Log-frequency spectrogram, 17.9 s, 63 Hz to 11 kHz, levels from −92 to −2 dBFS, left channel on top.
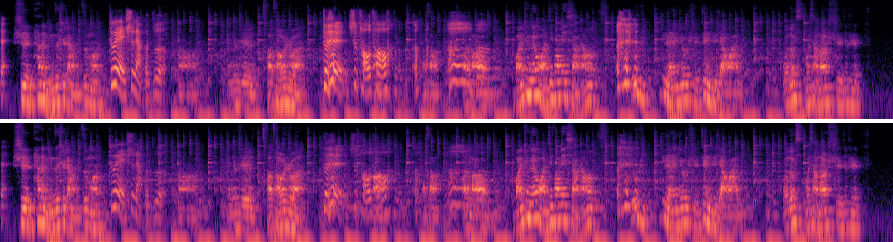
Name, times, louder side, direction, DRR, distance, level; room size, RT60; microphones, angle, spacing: voice 1, 0.3-2.1 3.6-4.0 4.5-6.1 7.5-7.8 8.4-8.8 9.2-9.8 10.3-12.1 12.6-12.9 13.2-14.8 15.7-17.2, right 1 dB, 70° right, 1.2 m, -31 dB
sound 1, 0.9-16.8, equal, 25° right, 1.1 m, -41 dB
voice 2, 2.2-3.3 6.5-7.8 8.2-8.4 9.0-9.8 12.3-12.8, left 8 dB, 80° left, 0.4 m, -29 dB
5.8 x 2.3 x 3.6 m
head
